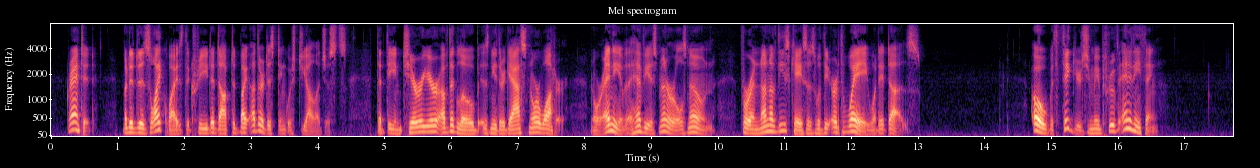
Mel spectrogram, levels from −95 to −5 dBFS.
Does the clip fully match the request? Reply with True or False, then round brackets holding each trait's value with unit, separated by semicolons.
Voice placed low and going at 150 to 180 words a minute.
True (120 Hz; 170 wpm)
